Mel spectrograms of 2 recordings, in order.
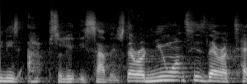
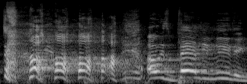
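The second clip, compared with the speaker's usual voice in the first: laughing; 9 semitones higher, slower than usual. Real, not acted. Laughing after the drill.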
